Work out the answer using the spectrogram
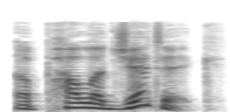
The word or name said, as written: apologetic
